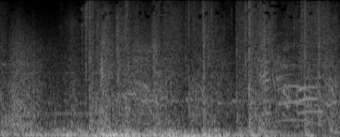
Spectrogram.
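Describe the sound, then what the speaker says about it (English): Repeated gunfire in a Western shootout video game, dense bursts of overlapping shots and thuds throughout, loud and close, with voices faintly under the gunfire. "I'm shooting!"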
